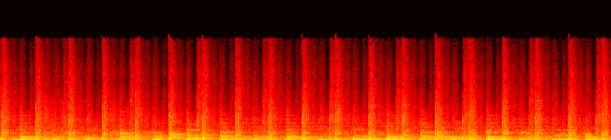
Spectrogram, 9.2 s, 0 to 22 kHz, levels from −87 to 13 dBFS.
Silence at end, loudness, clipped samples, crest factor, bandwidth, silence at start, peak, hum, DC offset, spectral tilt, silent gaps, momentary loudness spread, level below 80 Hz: 0 s; -19 LUFS; under 0.1%; 16 dB; 16.5 kHz; 0 s; -4 dBFS; none; under 0.1%; -5.5 dB/octave; none; 3 LU; -26 dBFS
